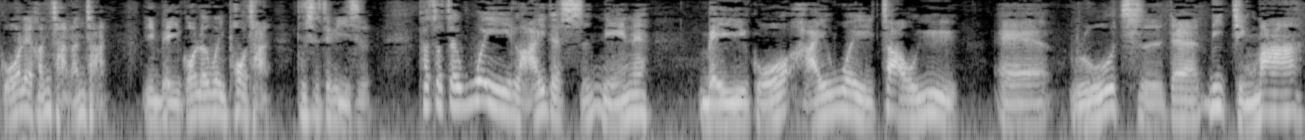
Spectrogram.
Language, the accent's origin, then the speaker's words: Chinese; Guangdong, China; 我觉得是我们广东话说是擦鞋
